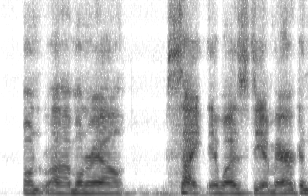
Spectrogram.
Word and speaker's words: Montreal: I also props to your Canadian pronunciation monreal that tea is is basically silent you know and you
